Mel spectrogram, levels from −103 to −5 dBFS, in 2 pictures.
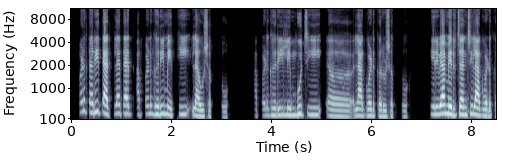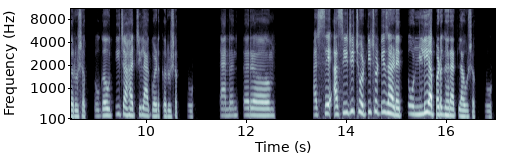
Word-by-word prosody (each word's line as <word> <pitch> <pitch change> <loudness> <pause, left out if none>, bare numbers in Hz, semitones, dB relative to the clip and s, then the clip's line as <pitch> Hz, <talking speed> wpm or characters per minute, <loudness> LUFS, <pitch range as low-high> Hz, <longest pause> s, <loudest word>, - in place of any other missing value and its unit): पण 295 +2 -5
तरी 280 +2 +2
त्यातल्या 250 0 +4
त्यात 240 -1 +3
आपण 235 +2 -9
घरी 235 +1 0
मेथी 230 +1 -3
लावू 175 -3 +2
शकतो. 165 -3 -10 0.6
आपण 185 +1 -13
घरी 205 +1 -3
लिंबूची 210 +1 -2 0.2
अ, 190 - -5 0.5
लागवड 185 -1 0
करू 170 -1 -2
शकतो. 165 -1 -10 0.5
हिरव्या 230 +2 +6
मिरच्यांची 225 0 +4
लागवड 190 -4 +4
करू 170 -1 -3
शकतो. 175 +1 -11
गवती 195 +4 -3
चहाची 210 -2 -2
लागवड 180 -3 -3
करू 170 -1 -6
शकतो. 165 0 -13 0.6
त्यानंतर 195 +1 -10
अ, 195 -1 0 0.9
असे 250 +5 +1 0.2
अशी 280 +5 -1
जी 320 +4 +1
छोटी-छोटी 295 +2 -1
झाडं 250 -6 +5
आहेत, 200 - +3
तोंडली 240 +3 +2
आपण 230 -3 +7
घरात 205 -3 +2
लावू 170 -2 -1
शकतो. 160 0 -14
205 Hz, 140 wpm, -23 LUFS, 190-235 Hz, 0.9 s, आपण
